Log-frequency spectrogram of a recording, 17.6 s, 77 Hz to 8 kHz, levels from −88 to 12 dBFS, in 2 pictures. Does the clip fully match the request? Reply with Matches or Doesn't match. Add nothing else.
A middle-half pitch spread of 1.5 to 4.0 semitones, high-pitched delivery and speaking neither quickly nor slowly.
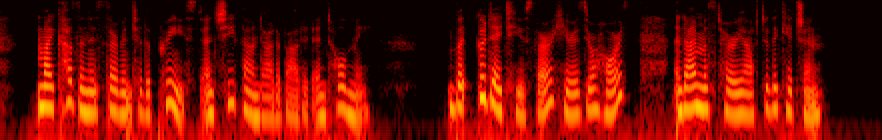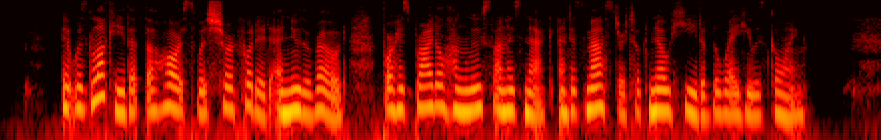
Doesn't match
